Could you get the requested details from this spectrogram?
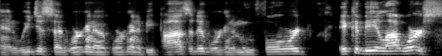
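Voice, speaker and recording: A man with a Midwestern US accent, medium in pitch, with fairly even intonation. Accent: US Midwest. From Iowa. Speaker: college basketball coach. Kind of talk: interview.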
